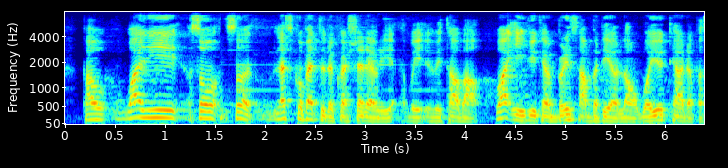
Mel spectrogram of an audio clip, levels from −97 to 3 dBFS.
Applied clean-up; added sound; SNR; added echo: neural separator model SepFormer DNS4.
